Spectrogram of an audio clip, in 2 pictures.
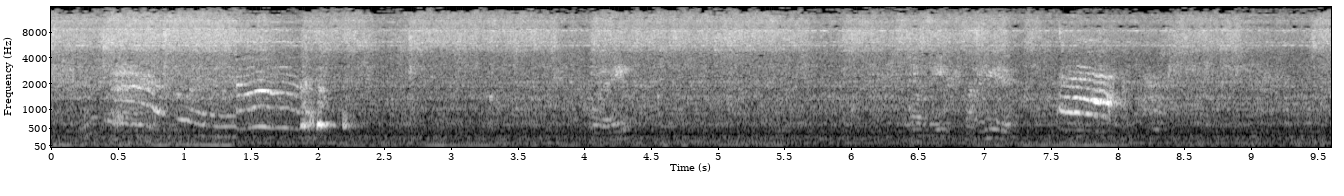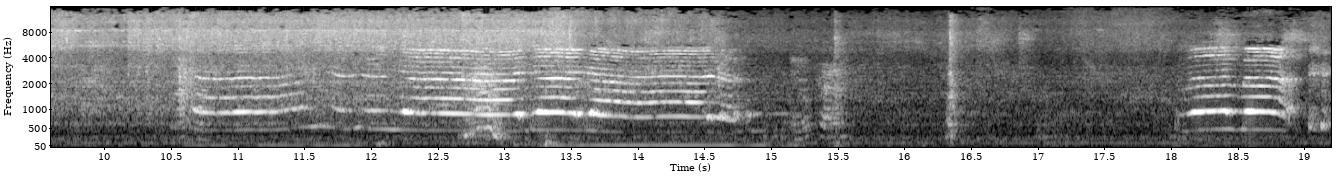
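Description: A toddler whining and crying in high, wavering calls during a hair wash at a kitchen sink, loudest about 11 to 15 seconds in. Under the cries the kitchen tap runs with a steady hiss that cuts off suddenly about 15 seconds in.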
